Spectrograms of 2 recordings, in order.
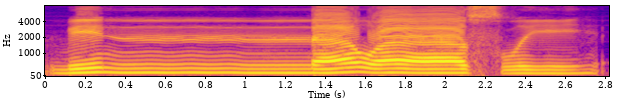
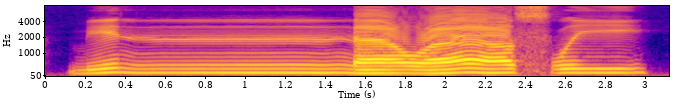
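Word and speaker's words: بِالنَّوَاصِي: atau mim berharakat tasydid cara membacanya yaitu suara nunnya kita tahan bin nawasi kesalahan yang sering terjadi tidak menahan gunahnya contoh binnawasi Wal aqdam nah ini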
